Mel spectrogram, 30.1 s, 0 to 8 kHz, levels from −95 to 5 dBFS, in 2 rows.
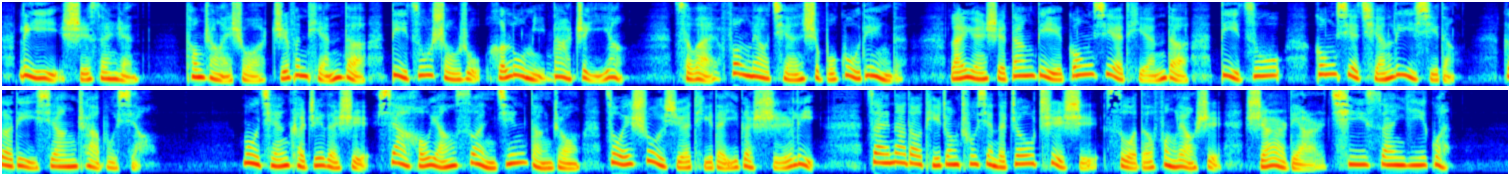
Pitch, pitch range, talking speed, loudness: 205 Hz, 175-245 Hz, 205 characters per minute, -18 LUFS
